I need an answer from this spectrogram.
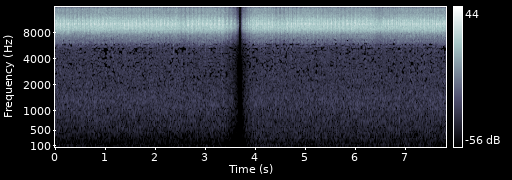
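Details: Male crickets stridulate by scraping one wing against the serrated vein of the other, making a shrill continuous trill that cuts out abruptly for a split second near the middle, then resumes at full strength.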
